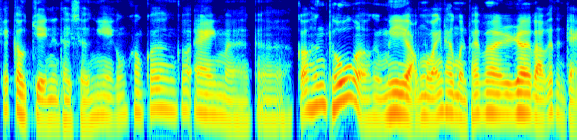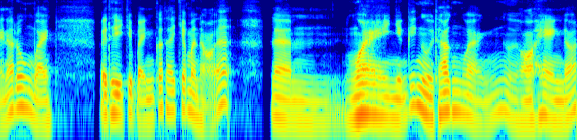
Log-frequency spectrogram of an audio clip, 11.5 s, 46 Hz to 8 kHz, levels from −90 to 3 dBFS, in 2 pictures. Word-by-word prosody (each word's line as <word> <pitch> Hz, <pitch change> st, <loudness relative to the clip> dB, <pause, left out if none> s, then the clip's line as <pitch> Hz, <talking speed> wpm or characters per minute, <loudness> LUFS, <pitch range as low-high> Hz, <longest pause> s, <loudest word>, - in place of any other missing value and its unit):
cái 145 Hz, -, -5 dB
câu 125 Hz, -5 st, +2 dB
chuyện 105 Hz, -3 st, 0 dB
này 100 Hz, -, -3 dB
thật 100 Hz, -, -4 dB
sự 95 Hz, -1 st, -5 dB
nghe 115 Hz, 0 st, -4 dB
cũng 115 Hz, +3 st, -8 dB
không 130 Hz, 0 st, -6 dB
có 150 Hz, +1 st, -2 dB
có 145 Hz, -1 st, -5 dB
ai 125 Hz, -2 st, +2 dB
mà 100 Hz, -5 st, -6 dB
c -, -, -17 dB, 0.4 s
có -, -, +1 dB
hứng 165 Hz, +4 st, +1 dB
thú 185 Hz, +8 st, +5 dB
mà -, -, +5 dB
còn 110 Hz, +1 st, -3 dB
hy 130 Hz, -1 st, +5 dB
vọng 110 Hz, +1 st, +3 dB
mà 115 Hz, -, +1 dB
bản 110 Hz, +4 st, +2 dB
thân 130 Hz, -3 st, +1 dB
mình 105 Hz, -3 st, 0 dB
phải 125 Hz, -, 0 dB
vơi 130 Hz, 0 st, +4 dB
rơi 125 Hz, +1 st, +6 dB
vào 105 Hz, -3 st, +3 dB
cái 135 Hz, -, -2 dB
tình 120 Hz, -4 st, -8 dB
trạng 100 Hz, 0 st, -3 dB
đó, 140 Hz, -, +1 dB
đúng 155 Hz, +1 st, +1 dB
hông 145 Hz, -, -3 dB
bạn? 95 Hz, 0 st, 0 dB, 0.5 s
Vậy 125 Hz, -, +2 dB
thì 125 Hz, -1 st, +2 dB
ch -, -, -4 dB
bạn 100 Hz, +2 st, -2 dB
có 150 Hz, -, -1 dB
thể 140 Hz, -2 st, -2 dB
cho 150 Hz, +2 st, -2 dB
mình 125 Hz, -5 st, -1 dB
hỏi -, -, -3 dB
á, -, -, 0 dB, 0.4 s
là, 110 Hz, -2 st, +2 dB
ừm, 95 Hz, -1 st, -6 dB, 0.2 s
ngoài 120 Hz, -1 st, +4 dB
những 105 Hz, 0 st, -2 dB
cái 165 Hz, -, -3 dB
người 135 Hz, -8 st, +2 dB
thân 135 Hz, +2 st, +1 dB
và 115 Hz, -5 st, -2 dB
những 110 Hz, +9 st, -8 dB
người 120 Hz, -7 st, -6 dB
họ 100 Hz, 0 st, 0 dB
hàng 105 Hz, -4 st, 0 dB
đó 110 Hz, +7 st, -1 dB
120 Hz, 305 wpm, -24 LUFS, 105-135 Hz, 0.5 s, rơi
